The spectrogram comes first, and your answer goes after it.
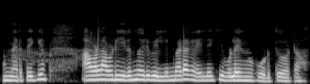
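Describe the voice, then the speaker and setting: Rapid-fire and steady in tone, a medium-pitched woman vlogger relays a casual story, dropping a friendly "you know" into her sentences. It's a dull, lo-fi, dry recording.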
